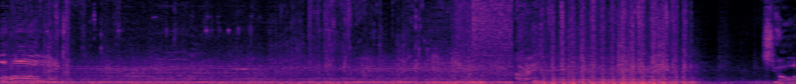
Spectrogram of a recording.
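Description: Rifles fire in rapid bursts close by.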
